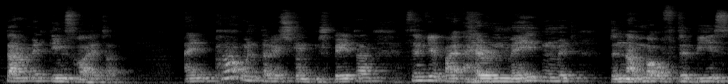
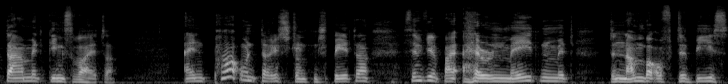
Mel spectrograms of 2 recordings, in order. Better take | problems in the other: second | off-mic speech; far // room echo; slight; dies away in 0.4 s

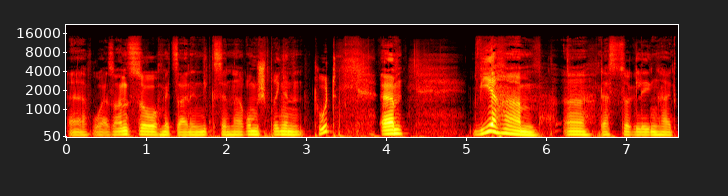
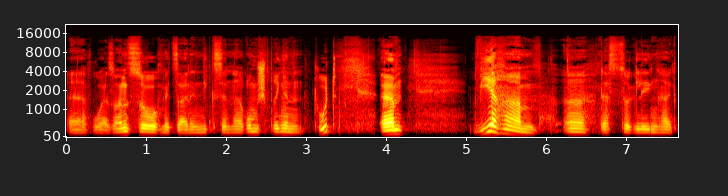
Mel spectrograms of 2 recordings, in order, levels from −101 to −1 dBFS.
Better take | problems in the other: first | thin; somewhat; fading below 300 Hz

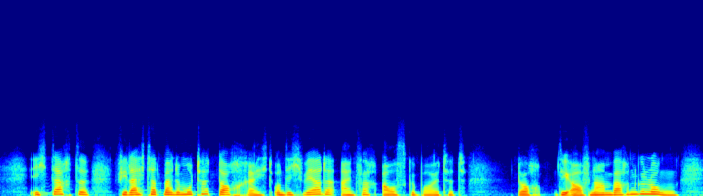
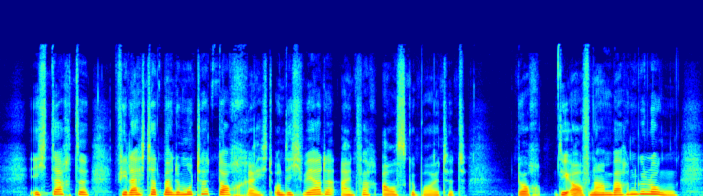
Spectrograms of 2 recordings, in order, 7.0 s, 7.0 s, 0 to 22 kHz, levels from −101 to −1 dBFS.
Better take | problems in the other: second | muffled; slightly; fading above 3.5 kHz

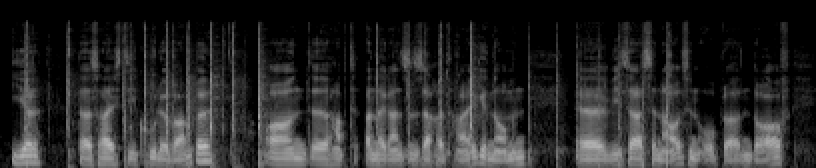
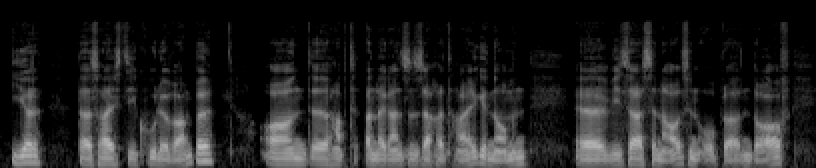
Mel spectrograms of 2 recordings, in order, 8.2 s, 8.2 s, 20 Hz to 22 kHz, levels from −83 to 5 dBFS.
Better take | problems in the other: second | keyboard typing; noticeable; until 6.5 s; peak 3 dB below the speech

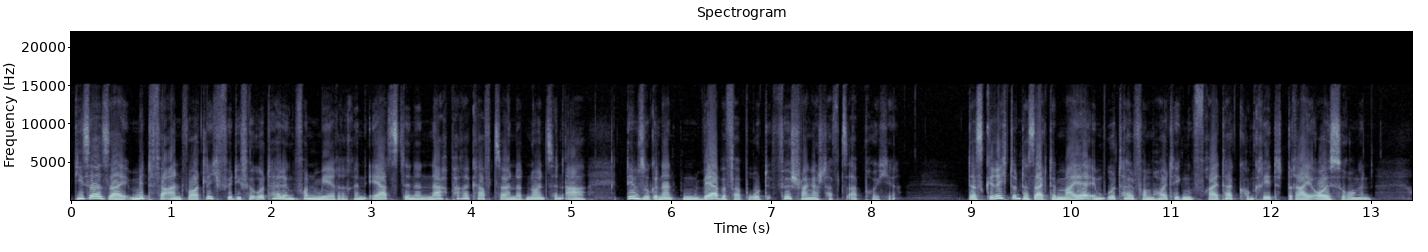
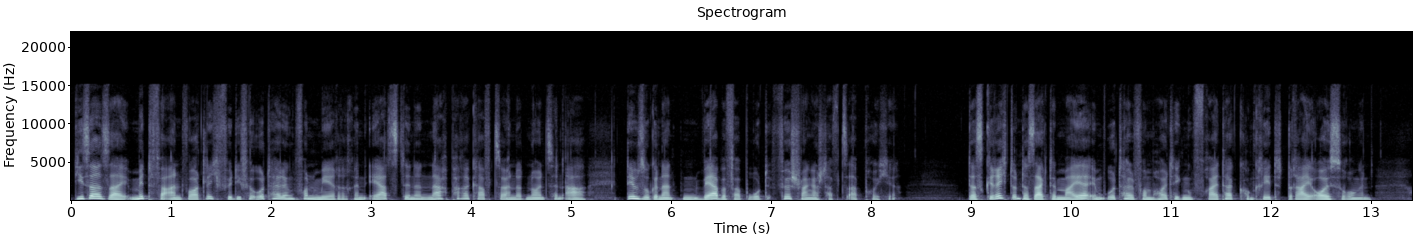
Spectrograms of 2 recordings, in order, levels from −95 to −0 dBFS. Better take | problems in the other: second | distortion; slight; 10 dB below the speech

